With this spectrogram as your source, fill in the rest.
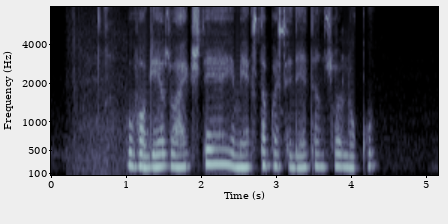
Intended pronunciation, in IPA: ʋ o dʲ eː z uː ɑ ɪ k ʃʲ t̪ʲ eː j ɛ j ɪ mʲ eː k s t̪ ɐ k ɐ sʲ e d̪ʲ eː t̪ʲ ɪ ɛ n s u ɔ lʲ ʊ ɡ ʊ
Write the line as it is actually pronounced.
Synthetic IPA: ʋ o ɡʲ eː z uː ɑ ɪ k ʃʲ t̪ʲ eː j ɛ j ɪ mʲ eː k s t̪ ɐ p ɐ sʲ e d̪ʲ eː t̪ʲ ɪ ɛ n s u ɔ lʲ ʊ k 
